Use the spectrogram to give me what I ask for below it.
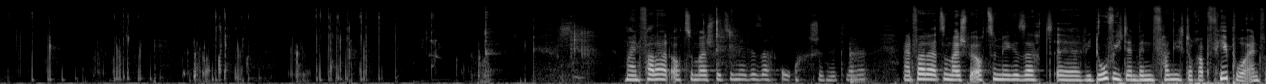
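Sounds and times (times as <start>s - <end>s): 
person sipping water: 0.0s - 6.2s
soft breaths: 5.2s - 6.2s, 8.7s - 9.1s
speech: 6.3s - 12.6s.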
